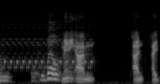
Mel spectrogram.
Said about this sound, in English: The phone's ringing.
